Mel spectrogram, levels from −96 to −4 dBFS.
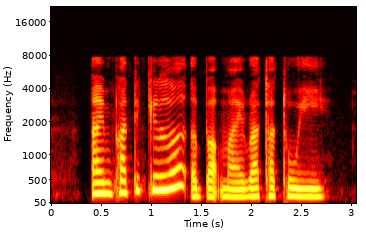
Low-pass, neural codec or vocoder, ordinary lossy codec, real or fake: none; codec, 16 kHz, 4 kbps, FunCodec, trained on Chinese and English, 50 frames a second; none; fake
